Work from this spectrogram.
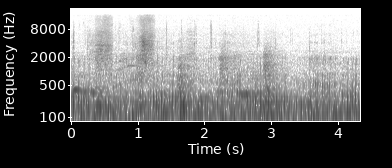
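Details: Norwegian Forest Cat kitten at a cattery on 19 January 2017, purring continuously in a deep, even, pulsed rumble, with a few soft rustles and breathy bursts over the top.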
